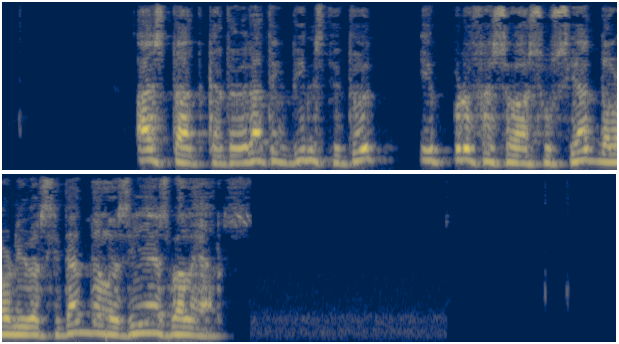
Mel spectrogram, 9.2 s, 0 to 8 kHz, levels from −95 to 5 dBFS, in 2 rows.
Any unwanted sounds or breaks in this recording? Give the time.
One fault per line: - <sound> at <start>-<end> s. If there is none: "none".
none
